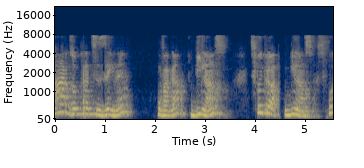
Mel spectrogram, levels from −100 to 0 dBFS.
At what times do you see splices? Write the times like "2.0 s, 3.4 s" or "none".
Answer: 2.7 s, 4.5 s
